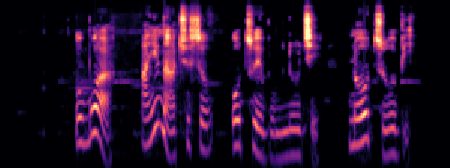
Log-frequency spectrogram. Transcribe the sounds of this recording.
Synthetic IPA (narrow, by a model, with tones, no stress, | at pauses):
ʊ˨bu˦a˨ | a˨ɲɪ˦na˨a˨t͡ʃʊ˦so˦ | o˦tu˨e˨bu˨m̩˦nu˦t͡ʃe˨ | no˦tu˨o˦bi˨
